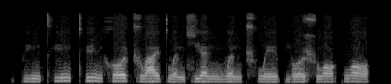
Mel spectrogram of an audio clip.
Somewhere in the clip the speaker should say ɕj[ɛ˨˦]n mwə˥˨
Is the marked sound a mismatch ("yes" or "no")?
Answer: yes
